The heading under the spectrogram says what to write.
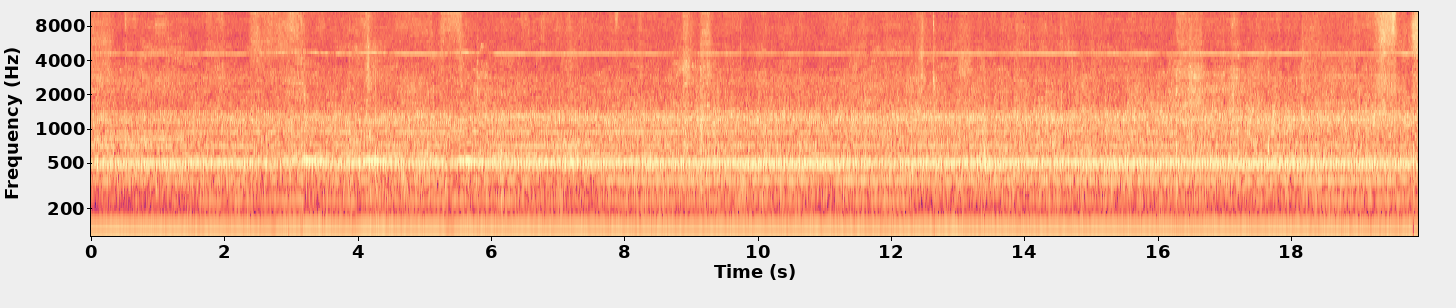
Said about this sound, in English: So all I'm gonna have to do is brush the dust out and it should be working as normal again. You got something I can use to clean it? Well, a vacuum would do fine, like a hand vacuum if you got one.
